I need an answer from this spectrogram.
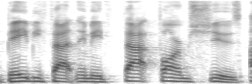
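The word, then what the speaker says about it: Phat Farm: Fat, no, you got the name wrong. Fat Farm. It's Fat Farm. – It's Fat Farm? – P-H-A-T. Fat Farm. Oh. And it had that P with like the sound.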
